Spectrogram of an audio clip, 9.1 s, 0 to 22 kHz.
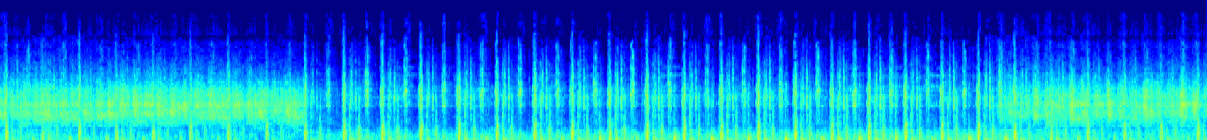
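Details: Restored 6 hp Fairbanks Morse Model Z stationary engine running on kerosene, driving a buzzsaw cutting firewood: crisp, even firing beats about three and a half per second, steady with no misses or knocks; normal, healthy running under load.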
